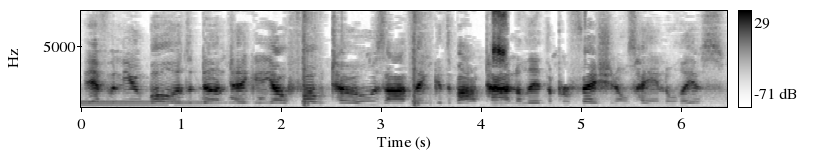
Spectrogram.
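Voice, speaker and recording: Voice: mid-range voice, steady tone, moderate pace, sharp tone, slight background noise, rough recording. Actor as self-important male deputy, folksy, piercing tone, vintage radio tape. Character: cocky, folksy male small-town deputy. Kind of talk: 1950s radio drama acting.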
